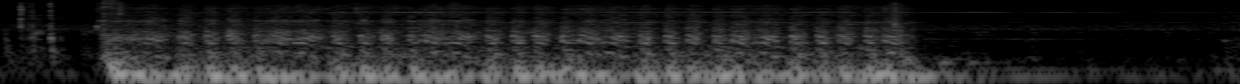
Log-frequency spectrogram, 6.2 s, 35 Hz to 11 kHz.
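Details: 1989 Toyota Supra Turbo MK3, fresh 93 octane and Seafoam, fuel pump heard, no spark, about nine volts; starter churns evenly about three and a half beats a second for four seconds without firing: crank no start.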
